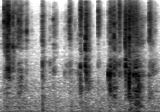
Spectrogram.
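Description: Foil trading-card pack wrapper crinkling as the cards are slid out of it by hand, a quick run of short crackles that gets busier in the second half.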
